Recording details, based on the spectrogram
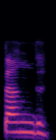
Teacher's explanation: ہم نون کو نہیں ادا کر رہے ہوتے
